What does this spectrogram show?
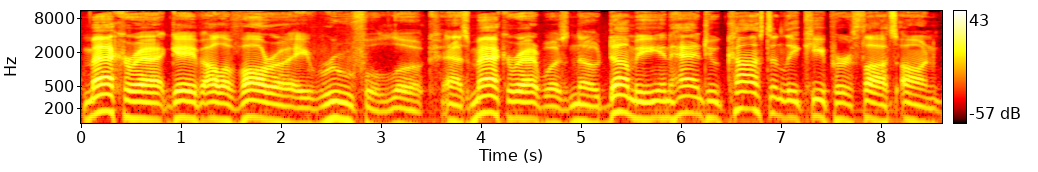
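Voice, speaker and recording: A man's voice: mid-range voice, darkish tone, smooth. A man narrating a scripted fantasy story.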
